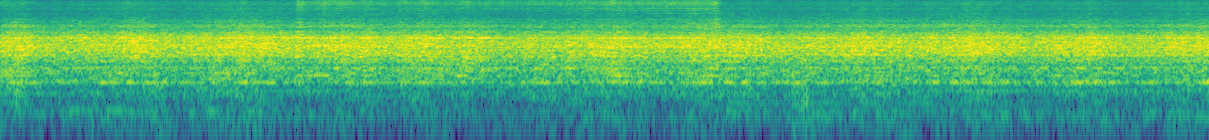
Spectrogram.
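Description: Band sawmill running: the saw blade and its drive give a loud, steady high-pitched hiss with a faint underlying hum.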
